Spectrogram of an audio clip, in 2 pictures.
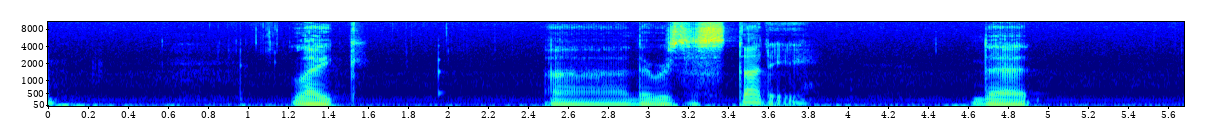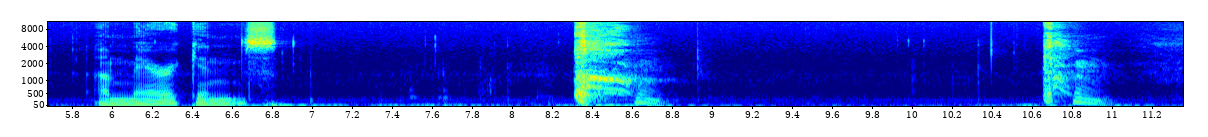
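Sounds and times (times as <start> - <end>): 
speech: 1.2 - 1.6, 2.5 - 3.9, 4.6 - 5.0, 5.9 - 7.0, 8.6 - 8.8, 10.7 - 11.1
person coughing harshly: 8.3 - 8.9, 10.6 - 11.1.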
